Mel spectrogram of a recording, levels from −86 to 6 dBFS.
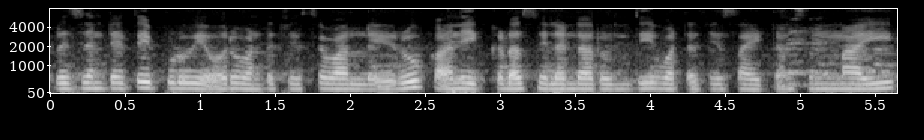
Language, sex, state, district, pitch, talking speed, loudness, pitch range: Telugu, female, Andhra Pradesh, Sri Satya Sai, 190 Hz, 160 wpm, -17 LUFS, 185-200 Hz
